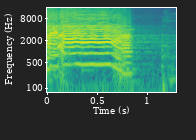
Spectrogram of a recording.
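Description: Distorted electric guitar playing the opening of a song: a single loud, sustained, gritty chord with rich overtones that bends downward and cuts off after under a second, played alone.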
